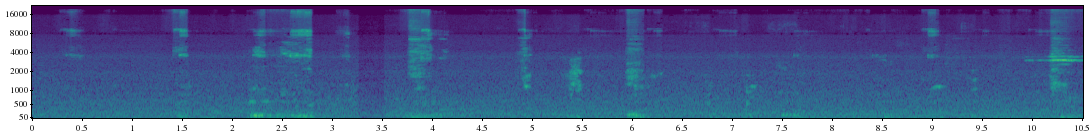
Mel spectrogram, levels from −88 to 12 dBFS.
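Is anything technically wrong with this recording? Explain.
Yes. A sudden gain jump occurs between 3.26 and 3.52 s: the level of the speech drops abruptly by about 6 dB and then returns, with no fade in or out. The background noise falls and rises with it at the same instants, which points to a change in digital gain rather than anything at the source. The likely cause is a gain setting or bit shift applied from one sample to the next without a ramp.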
